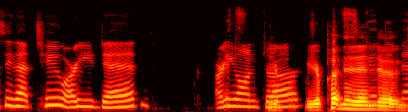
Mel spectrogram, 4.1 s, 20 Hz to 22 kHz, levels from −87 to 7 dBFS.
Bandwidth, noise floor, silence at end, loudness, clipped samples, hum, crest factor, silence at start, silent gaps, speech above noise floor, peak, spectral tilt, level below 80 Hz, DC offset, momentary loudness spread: 16.5 kHz; -72 dBFS; 0 s; -23 LUFS; under 0.1%; none; 20 dB; 0 s; none; 49 dB; -4 dBFS; -7 dB/octave; -64 dBFS; under 0.1%; 11 LU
